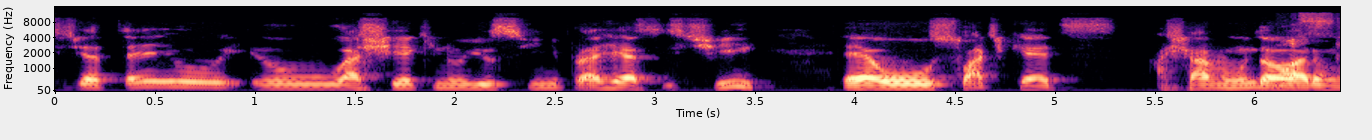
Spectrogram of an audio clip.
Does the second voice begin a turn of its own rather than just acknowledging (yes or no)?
yes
